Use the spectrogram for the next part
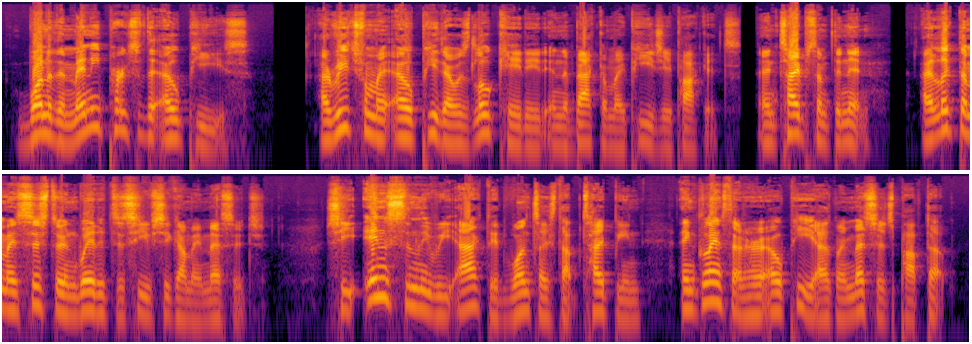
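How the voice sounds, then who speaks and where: A man narrating a first-person audio story in a calm, soft-spoken way. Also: on the high side, fairly quick, no room sound, clean studio sound.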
